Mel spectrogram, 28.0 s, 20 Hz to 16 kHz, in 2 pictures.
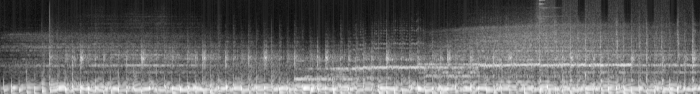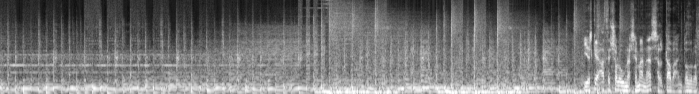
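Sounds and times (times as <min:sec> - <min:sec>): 
instrumental music bed with rhythmic beat and heavy bass pulses: 0:00.0 - 0:26.8
speech: 0:25.7 - 0:27.9.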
